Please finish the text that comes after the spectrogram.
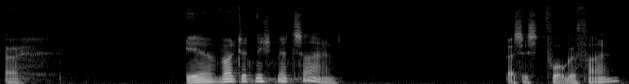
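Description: An actor in a German radio drama playing a shrewd investigator in old Italy, gravelly, sceptical and restrained. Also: male voice, sits low, big pitch swings, slow pace, mellow, heavily acted. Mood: probing, sceptical.

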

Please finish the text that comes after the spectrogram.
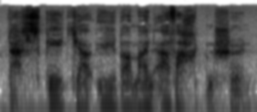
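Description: An actor playing a commanding, stately fairy king in a radio drama, speaking measured, imperious verse. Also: deep voice, vocal fry, sharp tone, slightly rough, in a large hall, exaggerated voice. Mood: stern, pleased. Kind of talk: classic stage-verse radio drama acting.

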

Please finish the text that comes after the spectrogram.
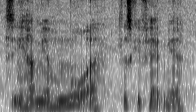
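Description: An actor in a German radio play voicing a suave, teasing French gentleman thief with an amused, courteous, ironic manner. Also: mid-range voice, big pitch swings, a little fast, husky.

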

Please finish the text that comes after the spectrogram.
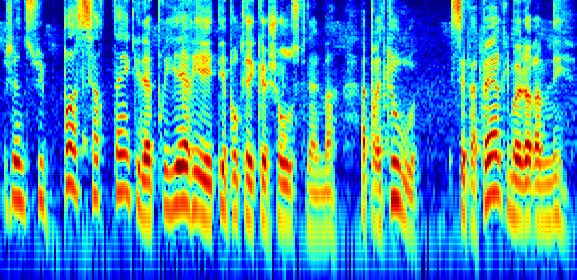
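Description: A man's voice: a little high, expressive, brisk, a little mellow, lightly acted. Man playing a polite, weary everyman, faint noise. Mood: sceptical. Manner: polite, long-suffering, dry asides. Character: broke, sleep-deprived, polite newspaper columnist, cat owner. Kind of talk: old-time radio comedy acting.

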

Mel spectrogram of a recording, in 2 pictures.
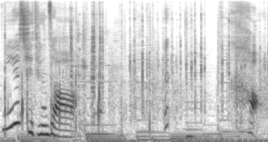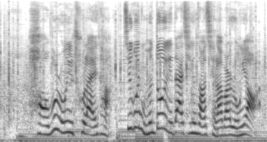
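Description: An actress playing a bossy, good-hearted young woman who runs an internet cafe in an audio drama, brisk and scolding with lots of exclamations. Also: on the high side, very animated, over music. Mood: bossy, exasperated.

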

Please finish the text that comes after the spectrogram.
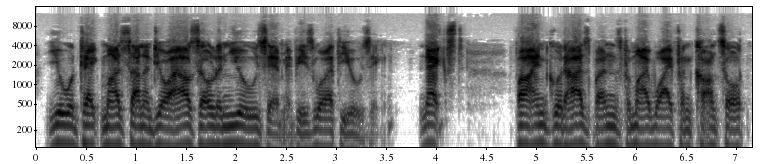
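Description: A male narrator plays an aging samurai warlord from an audiobook, low in pitch and recorded close and dry. He is proud and scheming, issuing orders with imperious, emphatic force. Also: fairly bright tone, no room sound. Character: fierce, scheming older samurai lord, proud and commanding. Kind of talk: audiobook character acting.

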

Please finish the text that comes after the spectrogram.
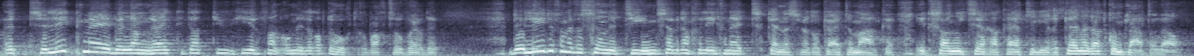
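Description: Commanding, mellow-voiced male project leader. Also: fairly high pitch, big pitch swings, highs cut off. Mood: formal, authoritative. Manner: formal, orotund, measured authority. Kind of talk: radio drama acting, formal speech-making.

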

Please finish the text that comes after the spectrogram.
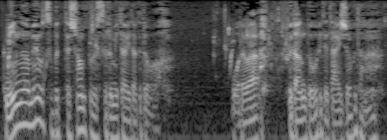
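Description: A man's voice: low voice, very animated, quick pace. An actor playing a composed, matter-of-fact teenage boy in an anime character skit. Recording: loud running water noise.

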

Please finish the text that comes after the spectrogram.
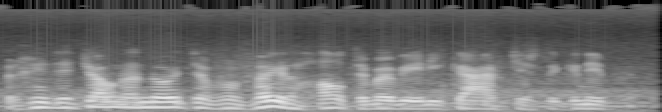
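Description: An actor playing a wry engine driver who loves trains, dry and teasing, in a naturalistic radio drama. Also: male voice, medium pitch, a little fast, vocal fry, natural voice. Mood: enthusiastic. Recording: tinny, faintly noisy radio recording.

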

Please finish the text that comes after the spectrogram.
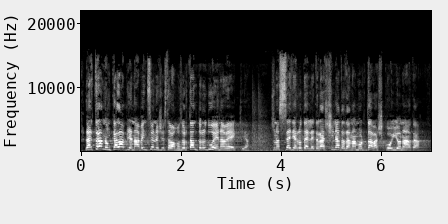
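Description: A woman's voice: high voice, fast talker, pushed and bright, in a large hall, soft background music. An actress playing a plain-spoken, desperate working-class woman with a Roman accent in a theatrical monologue. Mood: wry storytelling. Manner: plain-spoken, ungrammatical, earthy. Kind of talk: theatrical monologue in colloquial dialect.

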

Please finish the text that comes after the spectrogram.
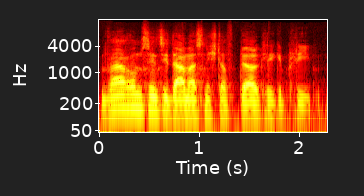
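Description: An actor in a German radio play voicing a polite, conflicted English gentleman who speaks earnestly and hesitantly. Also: mid-range voice, quick pace, close to an everyday voice. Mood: tender. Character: conflicted English gentleman, secretly afraid, tenderly flirting.

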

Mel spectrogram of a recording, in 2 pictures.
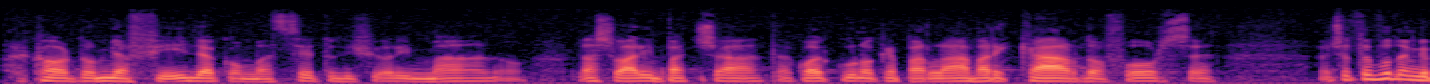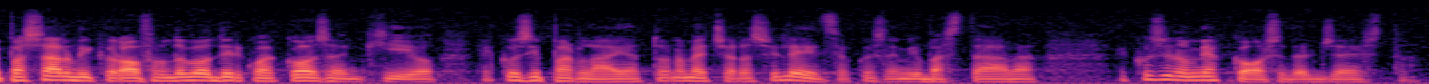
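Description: An actor playing a hardened, grieving middle-aged son, delivering a measured theatrical monologue that drops to hushed tones. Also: male voice, lowish voice, lightly acted. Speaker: stage actor.

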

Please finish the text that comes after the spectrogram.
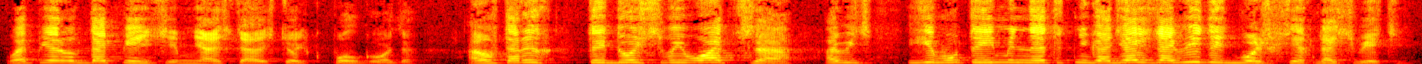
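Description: High-voiced fretful old apothecary. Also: male voice, expressive, moderate pace, fairly bright tone. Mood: lamenting, relenting. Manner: fretful, lamenting, blustering. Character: grumbling, kind-hearted ageing apothecary nearing retirement.

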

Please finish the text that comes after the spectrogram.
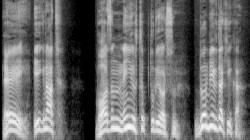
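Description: A man's voice: fairly high pitch, expressive, normal speed, dry recording, pitched above the performer's own voice, natural voice. A cocksure male traveller who scolds and hollers at everyone around him, put on by a male narrator. His voice sits well above the reader's own and cuts through with a hard, carrying edge. The recording is dry and close. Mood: scolding. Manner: loud, scolding, raised voice. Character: bossy, self-assured adult male traveller giving advice.

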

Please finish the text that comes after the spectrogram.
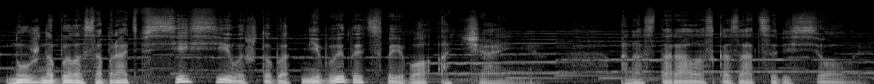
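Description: Deep, slow male storyteller. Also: a little mellow. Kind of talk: expressive scripted fairy-tale narration. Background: music.

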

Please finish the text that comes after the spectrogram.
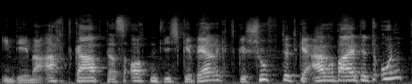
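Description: A man's voice: on the high side, very animated, normal speed, pushed and bright, slightly rough, full character voice. A man playing a jovial, droll storyteller in a 1940s German radio drama, speaking emphatically and relishing each word. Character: jovial, droll male storyteller addressing honest folk. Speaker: narrator in a radio play.

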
